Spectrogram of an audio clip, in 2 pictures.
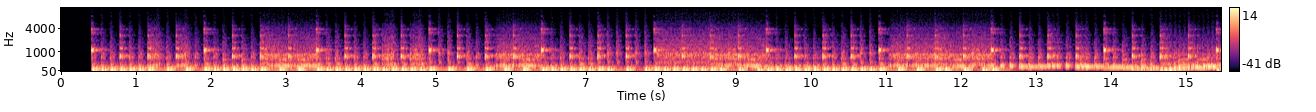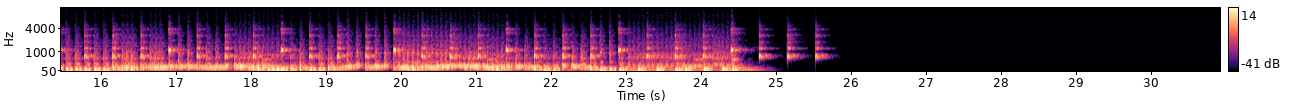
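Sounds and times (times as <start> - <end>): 
snare drum triplet roll exercise: 0.4 - 24.6.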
